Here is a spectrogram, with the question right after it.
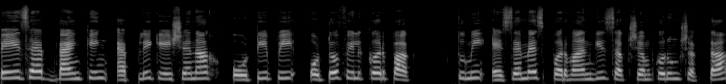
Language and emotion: Goan Konkani, neutral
